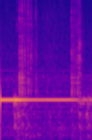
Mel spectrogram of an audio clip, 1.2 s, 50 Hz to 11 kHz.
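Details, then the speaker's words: Marantz 2250B 1970s receiver on bench with 1 kHz test tone on auxiliary: short crackly bursts as the bass, mid and treble pots are swept, still scratchy at travel ends despite cleaning and DeoxIT, mid-range worst. "even though i clean these base mid treble pots they're still scratchy and put deox in them they're still a little bit scratchy on the ends of the travel"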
